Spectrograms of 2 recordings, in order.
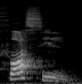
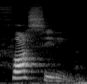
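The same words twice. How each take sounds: First: Said in the usual way. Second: Fóssil said loud and lower, FÓ stressed; teacher modelling pronunciation; model word. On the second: Shown as a demonstration. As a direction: drop low and punch FÓ in Fóssil. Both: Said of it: "uma palavra?".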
